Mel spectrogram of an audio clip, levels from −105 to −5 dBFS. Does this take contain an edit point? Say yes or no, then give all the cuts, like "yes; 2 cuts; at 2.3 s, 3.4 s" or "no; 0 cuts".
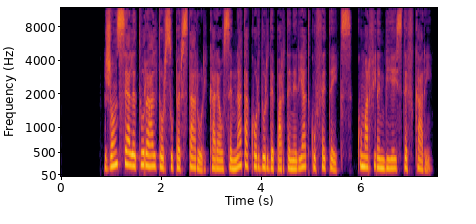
yes; 1 cut; at 6.3 s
